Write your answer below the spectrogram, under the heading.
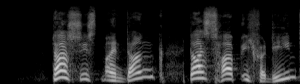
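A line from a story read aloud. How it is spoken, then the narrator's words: Called out. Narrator (German): so rief er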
